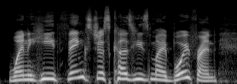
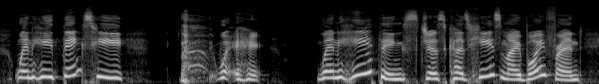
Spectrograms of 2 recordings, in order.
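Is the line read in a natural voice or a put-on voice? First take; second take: natural; put-on. First: It is read in the speaker's ordinary voice. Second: It is read in a put-on TikTok voice.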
